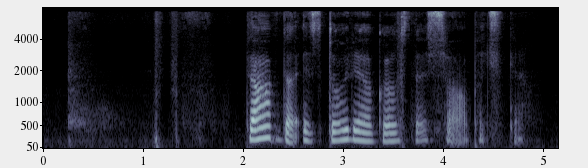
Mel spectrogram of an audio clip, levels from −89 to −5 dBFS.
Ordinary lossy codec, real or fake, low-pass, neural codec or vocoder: none; fake; none; codec, 16 kHz, 1.1 kbps, Voila-Tokenizer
